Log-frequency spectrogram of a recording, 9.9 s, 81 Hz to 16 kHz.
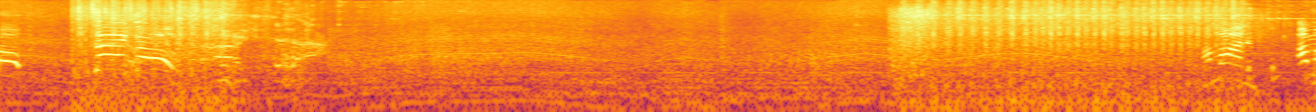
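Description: Halo 2 gameplay with bursts of automatic gunfire and explosive blasts at the start and again near the end, a quieter rumbling stretch between, and excited players' voices over the action.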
